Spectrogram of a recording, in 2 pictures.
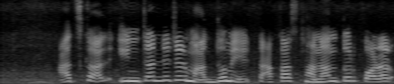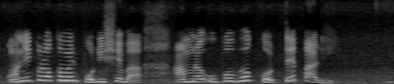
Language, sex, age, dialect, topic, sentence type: Bengali, female, 31-35, Standard Colloquial, banking, statement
